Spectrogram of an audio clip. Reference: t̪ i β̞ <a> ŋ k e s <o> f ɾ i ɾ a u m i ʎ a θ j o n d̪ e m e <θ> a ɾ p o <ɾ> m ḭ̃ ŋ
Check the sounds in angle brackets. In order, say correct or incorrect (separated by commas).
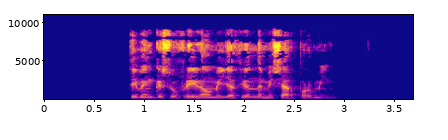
incorrect, incorrect, incorrect, correct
